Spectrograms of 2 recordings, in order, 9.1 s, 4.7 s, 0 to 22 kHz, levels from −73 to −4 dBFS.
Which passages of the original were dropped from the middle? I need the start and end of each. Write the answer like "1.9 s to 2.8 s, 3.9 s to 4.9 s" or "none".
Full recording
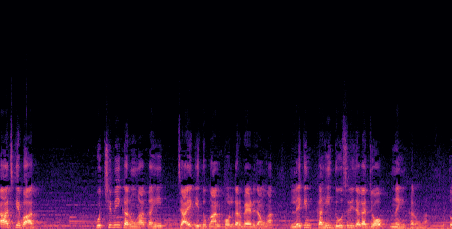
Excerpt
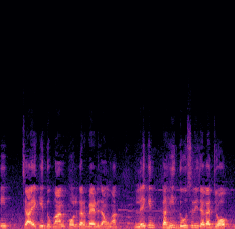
none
